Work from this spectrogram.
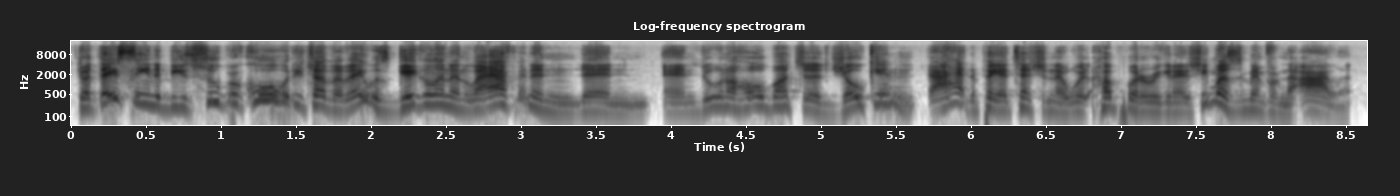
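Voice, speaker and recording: A man hosting a casual group chat, animated and joking. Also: sits high, quick pace, few pauses, dry recording. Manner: animated, joking, loud laughs. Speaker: show host.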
